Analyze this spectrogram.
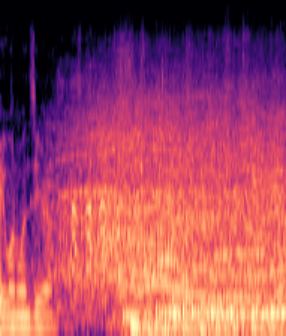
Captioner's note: cheering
